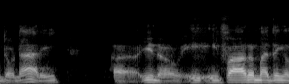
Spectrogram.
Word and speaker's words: Donaire: I mean, Nonito Donaire, like, you got to remember, or the correct pronunciation, Donati.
